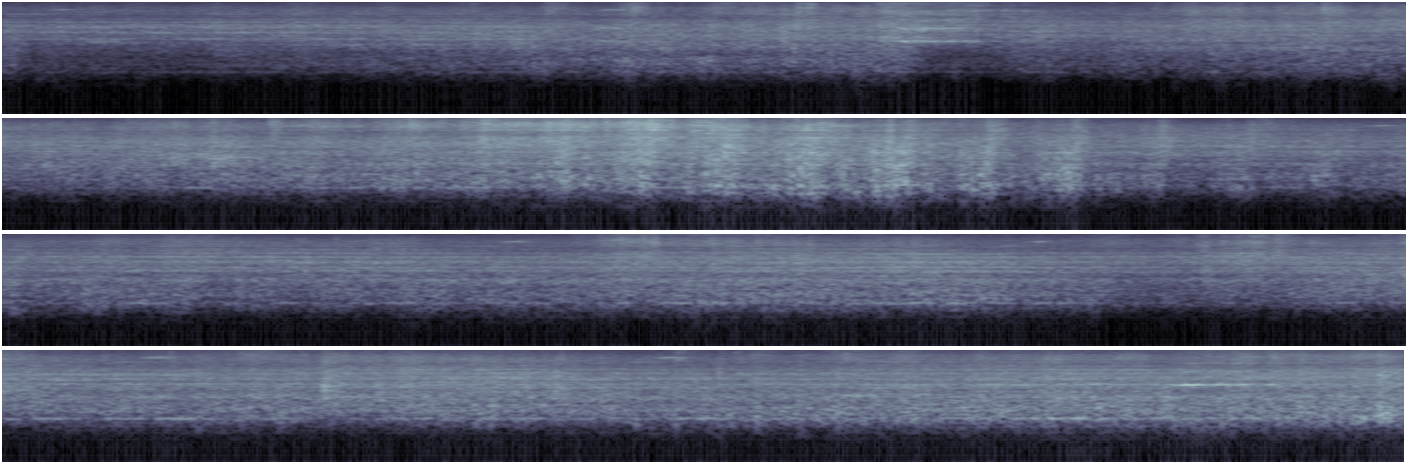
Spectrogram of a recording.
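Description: Freight train tank cars rolling past close by: steel wheels clacking rhythmically over rail joints under a steady rumble, loudest about a third of the way through. A thin high wheel squeal comes briefly about four seconds in and again near the end.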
